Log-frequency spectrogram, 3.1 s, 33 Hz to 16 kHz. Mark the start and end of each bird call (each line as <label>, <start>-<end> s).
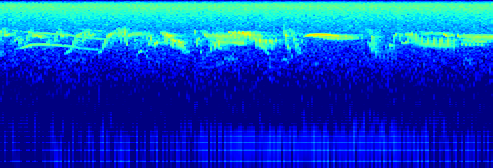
Eurasian Skylark (Alauda arvensis), 0.0-3.1 s
Hawaiian Hawk (Buteo solitarius), 0.1-0.7 s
